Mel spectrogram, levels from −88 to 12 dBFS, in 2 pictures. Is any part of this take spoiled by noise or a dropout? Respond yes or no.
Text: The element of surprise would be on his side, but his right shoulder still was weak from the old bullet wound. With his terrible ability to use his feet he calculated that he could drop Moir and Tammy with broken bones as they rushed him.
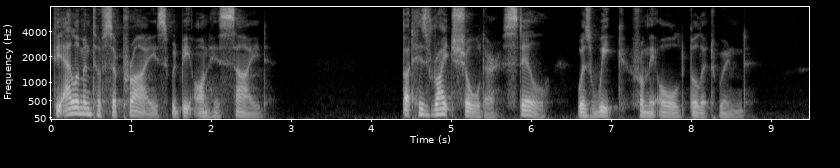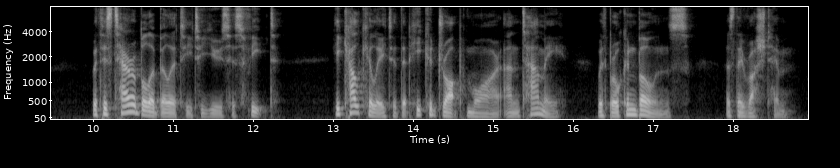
no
